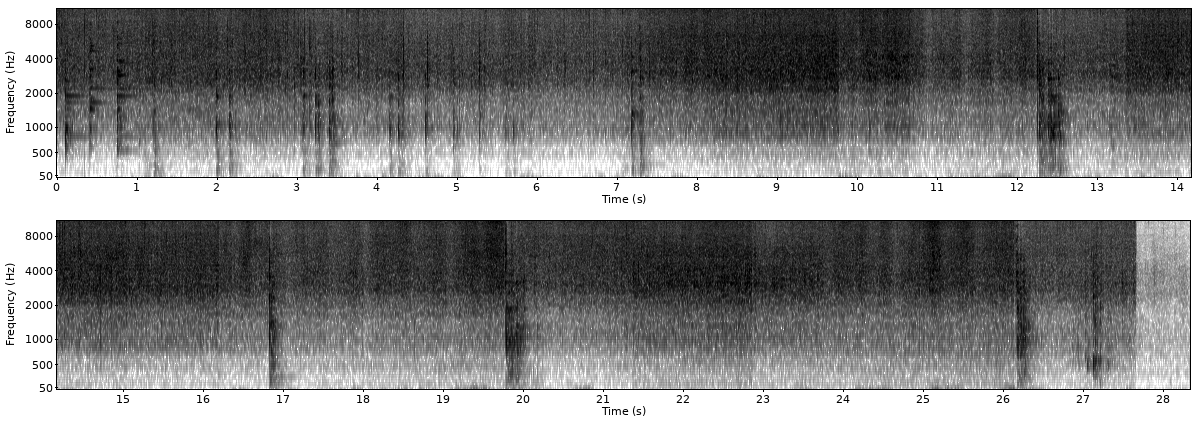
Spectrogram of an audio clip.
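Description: Pork, onion and cabbage sizzling in a hot nonstick frying pan as they are stir-fried, with a steady high hiss. Short knocks and scrapes of stirring against the pan come through it, most thickly in the first few seconds. The sizzling cuts off just before the end.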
